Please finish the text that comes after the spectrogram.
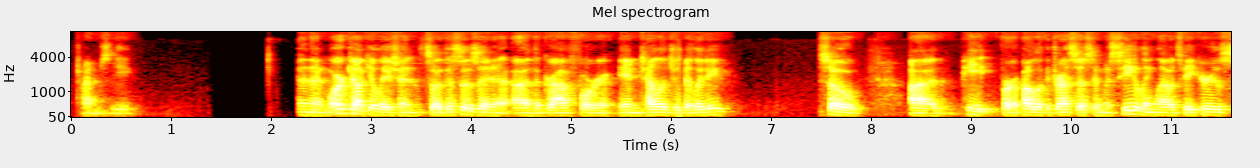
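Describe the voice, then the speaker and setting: A man presenting an informal technical lecture as a trainer, speaking haltingly with frequent hesitant pauses. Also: fairly low pitch, recorded from a distance, rough recording.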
